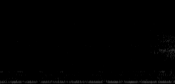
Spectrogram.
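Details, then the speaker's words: Commodore 1541 MKII floppy drive on C64 with new power supply, loading Robocod after a few tries: quiet steady hum of spinning drive motor with faint buzz while loading; normal floppy drive operation. "oh there you go loading Robo Cod and the drive is working they want a bad guess in the end after a few tries you can hear the drive spinning and buzzing I"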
